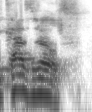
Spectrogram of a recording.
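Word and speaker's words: Kasrils: Ronnie Cas, how do I pronounce Cas? Ronnie Casil.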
